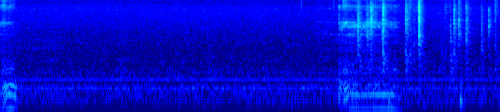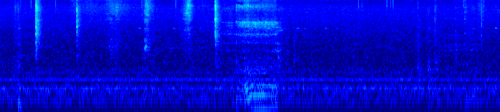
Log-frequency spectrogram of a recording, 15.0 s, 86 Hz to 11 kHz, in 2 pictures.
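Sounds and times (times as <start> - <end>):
dog snoring: 0.0 - 0.3, 5.0 - 6.1, 10.9 - 11.8
faint ticks: 5.2 - 6.3.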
